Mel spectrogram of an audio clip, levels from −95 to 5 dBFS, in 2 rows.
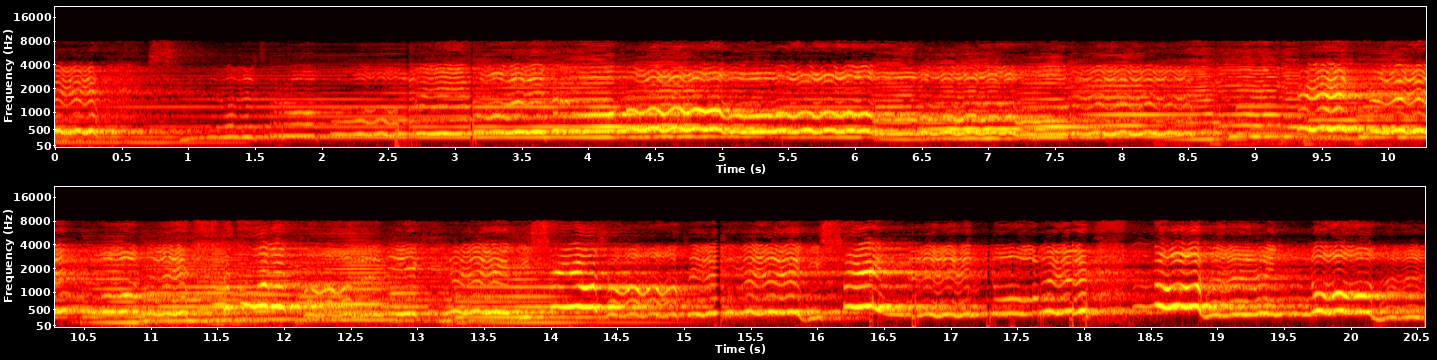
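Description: Short concealed packet loss appears at 2.55–2.59 s, 2.61–2.67 s, 3.11–3.15 s, 15.23–15.29 s, 16.39–16.43 s and 16.71–16.75 s. Each hole is 20 or 40 ms, where audio arrived too late for the decoder. The receiver extended the preceding sound and then crossfaded back, so each one is a brief smear or wobble. On a spectrogram, the harmonics run unnaturally flat and smooth for those few hundredths of a second. In the waveform, the envelope looks copied rather than evolving.

Repeated packet loss (robotic sound) follows from 17.27 to 18.03 s. Six gaps, none longer than 20 ms, add up to about 120 ms, so roughly a sixth of that stretch is patched. Because the patches keep recurring before the signal settles, the sound turns choppy. The spectrogram shows a row of short, frozen vertical slices breaking up the texture, and the waveform shows a stuttering, repeated-looking envelope. Throughout, content stops near 8 kHz, which fits the Opus call path's bandwidth.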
